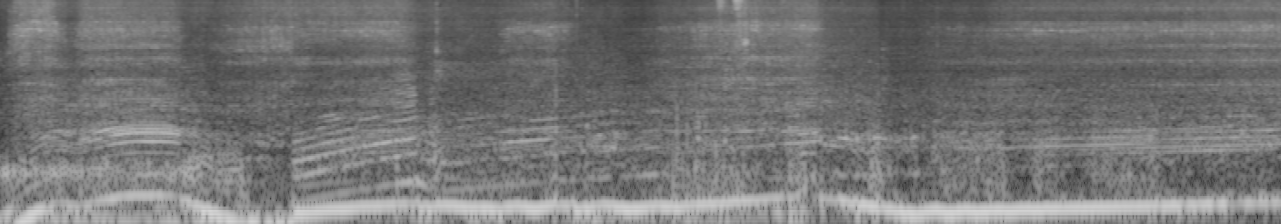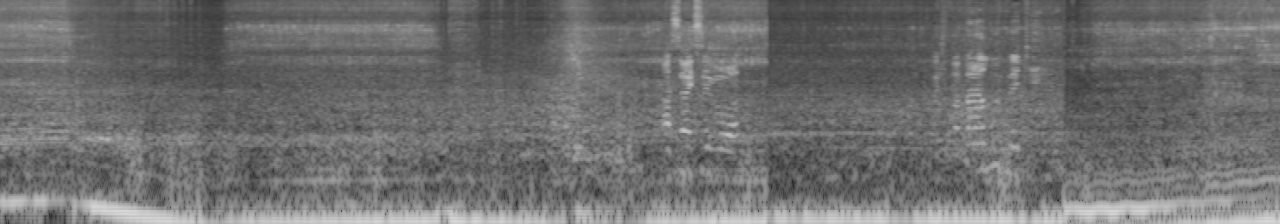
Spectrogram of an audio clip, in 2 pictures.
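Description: A unique collector convertible pulls away and accelerates hard, its engine climbing through rising revs with gear changes, loud and close throughout, with road whir and a little clatter beneath.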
